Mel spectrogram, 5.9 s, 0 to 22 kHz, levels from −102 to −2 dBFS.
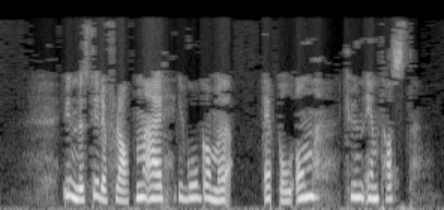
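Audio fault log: Throughout: WMA compression. The speech has heavy codec damage, with ringing, washy smearing and a hiss that swells and fades with the signal. Nothing comes through above 15.3 kHz. This is likely a transform codec at a low bitrate, somewhere around 24 kbps, spreading quantisation noise over long blocks and dropping weak components.
0.00 to 4.13 s: unreliable data bit. A steady crackly fizz sits on the audio and keeps going through the pauses, then stops at 4.13 s. One marginal data line flips its bit in a random share of samples, so every error is a spike of identical size.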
